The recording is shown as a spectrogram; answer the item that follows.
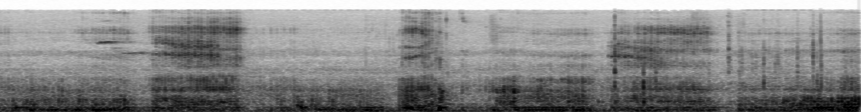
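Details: Lap cat Oliver, FIV-positive, with a broken hip and upper respiratory infections, purrs steadily; a deep rumbling drone is broken by four noisy, wheezy breath swells, spaced about two seconds apart, plus a few soft clicks.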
